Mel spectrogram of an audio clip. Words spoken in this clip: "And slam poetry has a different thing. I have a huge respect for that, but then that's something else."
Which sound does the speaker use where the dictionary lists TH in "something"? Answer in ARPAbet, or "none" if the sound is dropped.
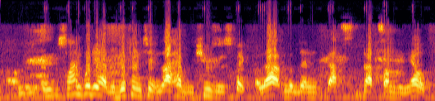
TH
